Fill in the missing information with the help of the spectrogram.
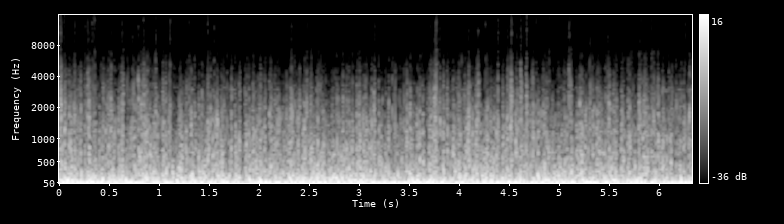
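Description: Wind buffeting the microphone over the steady rumble of a moving road vehicle, loud and unbroken.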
